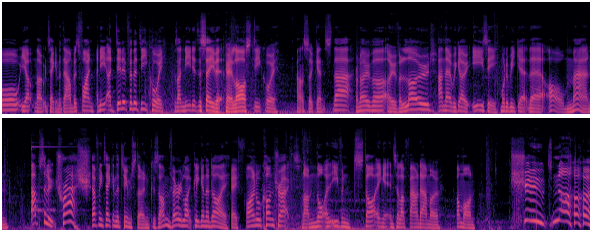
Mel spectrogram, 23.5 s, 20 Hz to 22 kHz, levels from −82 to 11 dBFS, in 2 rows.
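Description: At 3.97 s the level jumps up about 7 dB, background included, until 5.07 s. At 11.01 s it drops about 6 dB until 11.31 s. Both are sudden gain jumps, likely from gain applied without a ramp.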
